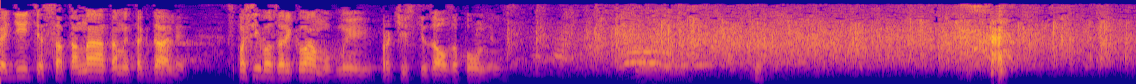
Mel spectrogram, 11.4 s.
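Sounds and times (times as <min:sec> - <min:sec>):
speech: 0:00.0 - 0:05.4
audience applause: 0:05.0 - 0:11.3.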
